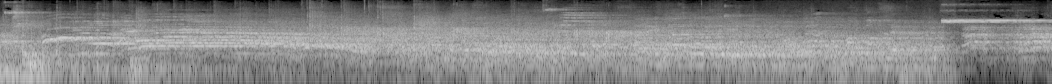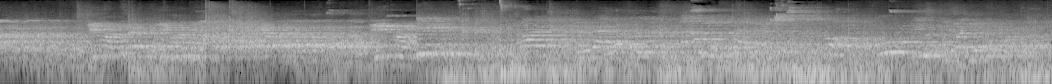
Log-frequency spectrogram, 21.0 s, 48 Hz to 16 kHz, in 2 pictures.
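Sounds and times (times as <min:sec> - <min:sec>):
players calling and talking: 0:00.0 - 0:21.0
referee's whistle: 0:09.4 - 0:11.1.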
